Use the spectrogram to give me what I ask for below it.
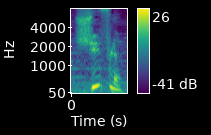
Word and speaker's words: Shuffle: Émission qui se nomme Shuffle, qu'il faut lire et prononcer en anglais, hein, shuffle, parce que sinon shuffle ça veut rien dire.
